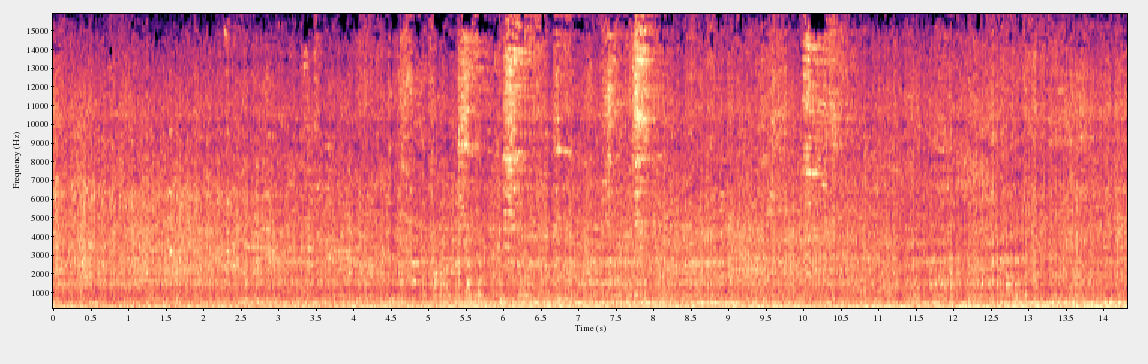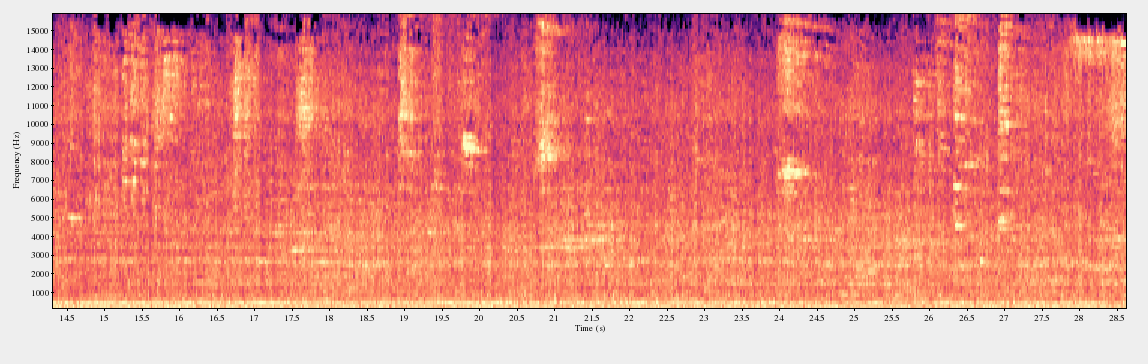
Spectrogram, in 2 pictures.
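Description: Double-stack intermodal freight train rolling past: a steady rumble of steel wheels on rail, with a constant tone running through it and scattered sharp clicks.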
